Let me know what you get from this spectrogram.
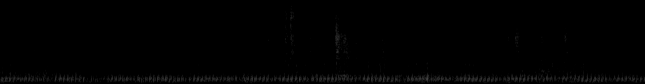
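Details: Maine Coon kitten purring, a loud rhythmic rumble pulsing about twice a second, with crackling rustles and handling noises above it.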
